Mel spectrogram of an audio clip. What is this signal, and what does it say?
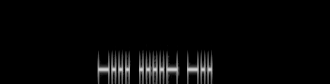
Morse code, heard as a keyed tone, about 34 wpm, 700 Hz. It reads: B4D
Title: All Cut Numbers - 3-Digit 35wpm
